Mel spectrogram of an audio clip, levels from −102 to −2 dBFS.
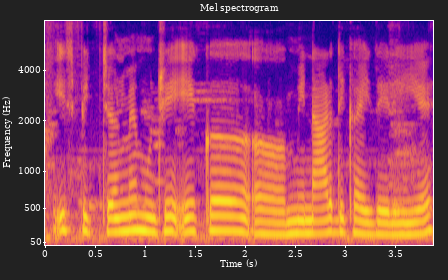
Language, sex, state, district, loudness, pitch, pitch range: Hindi, female, Uttar Pradesh, Varanasi, -12 LUFS, 180 Hz, 160-195 Hz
